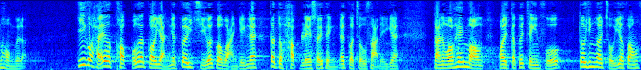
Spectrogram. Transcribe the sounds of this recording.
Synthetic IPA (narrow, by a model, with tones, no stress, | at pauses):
ɦʊ˨ŋɡɐ˧a̰ː˧ | jiː˥kɔː˧ɦɐ˨jɐ˥kɔː˧kʰɔː˧k̚po˨˥wjɐ˥t̚kɔː˧jɐ˨˩nkɛː˧kɵ˥ɥt͡ʃyː˨kɔː˨˥kɔː˧wa̰ː˨˩nkɪ˨˥ŋlɛː˥t̪ɐ˥k̚t̪o˧whɐ˨p̚le˨jkɛ˧sɵ˨˥ɥpʰɪ˨˩ŋjɐ˥t̚kɔː˧t͡so˨wfa̰ː˧t̚le˨˩jkɛ˧ | t̪aː˨nhɐ˨jŋɔː˨˧ɦe˥jmɔː˨˩ŋːɔ˨˧d̪e˨˩t̪k̪̚ʰːt͡sɪ˧ŋfuː˨˥t̪o˥wjɪ˥ŋkɔː˥jt͡so˨wjiː˥kɔ˧fɔː˥ŋf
